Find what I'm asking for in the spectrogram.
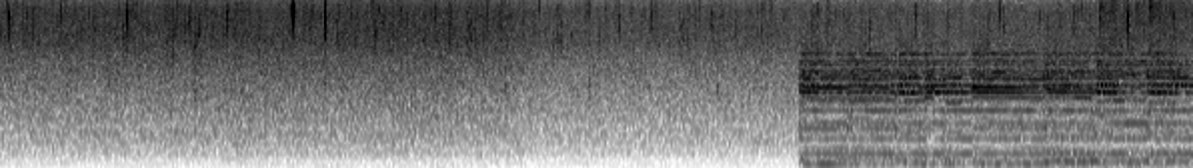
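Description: Steady, hissing rain falls for about six seconds with no clear thunder rumble. Then music with sustained tones abruptly comes in over the rain.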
